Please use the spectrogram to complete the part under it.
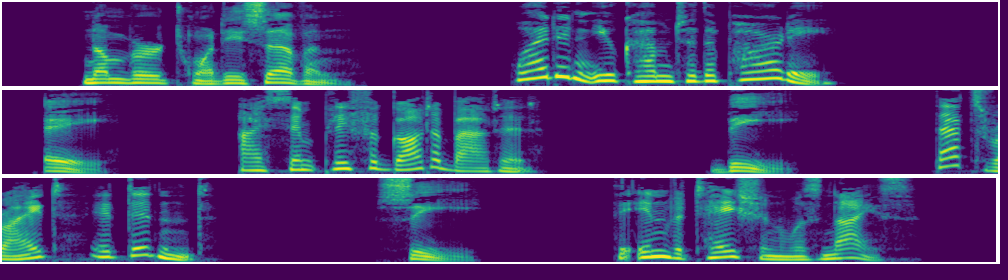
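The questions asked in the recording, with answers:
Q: Why didn't you come to the party?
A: A: I simply forgot about it.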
